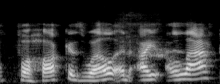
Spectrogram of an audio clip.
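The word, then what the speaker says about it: Phuc: he was Asian, and his name was Fuck, but it was spelled with a PH, so they were pronouncing it Fuck.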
